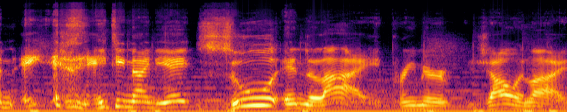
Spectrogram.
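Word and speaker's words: Zhou Enlai: Uh 1898 Zu and Li premier Xiao and Lai that's how you pronounce his name.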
